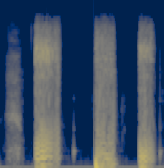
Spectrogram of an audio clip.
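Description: A faint breathy puff, then three loud, buzzy fart noises in quick succession, each about a third of a second, resonant over a steady low hum, with no talking.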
